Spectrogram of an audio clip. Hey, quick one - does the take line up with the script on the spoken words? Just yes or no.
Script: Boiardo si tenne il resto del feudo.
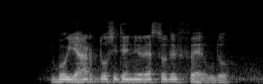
yes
